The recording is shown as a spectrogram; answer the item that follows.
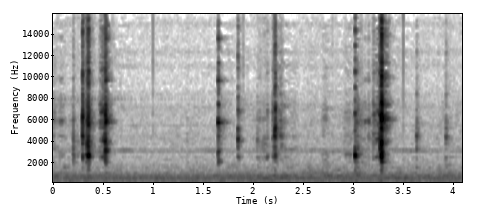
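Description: Faint, scattered clicks of a metal loom-knitting hook against the plastic pegs of a round knitting loom as loops are lifted over in quick succession, about half a dozen over a few seconds, over a faint steady hum.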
